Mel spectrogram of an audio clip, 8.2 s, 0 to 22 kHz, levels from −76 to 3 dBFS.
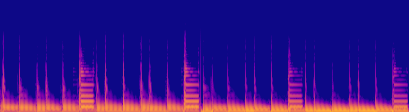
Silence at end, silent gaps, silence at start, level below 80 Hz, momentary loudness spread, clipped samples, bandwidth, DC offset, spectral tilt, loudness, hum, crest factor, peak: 0 s; none; 0 s; -20 dBFS; 4 LU; under 0.1%; 3.4 kHz; under 0.1%; -11.5 dB/octave; -20 LUFS; none; 14 dB; -2 dBFS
